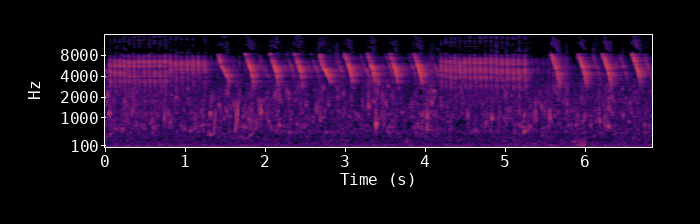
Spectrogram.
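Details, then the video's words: Bar-winged prinia singing in the continuous 'ngebren' style, used as tutor material for training caged songbirds. Runs of quick, high, downslurred whistles, about three a second, alternate with a steady sizzling high trill. "masteran suara ciblek kristal gacor jernih"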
